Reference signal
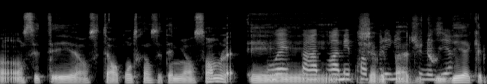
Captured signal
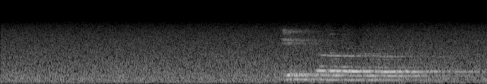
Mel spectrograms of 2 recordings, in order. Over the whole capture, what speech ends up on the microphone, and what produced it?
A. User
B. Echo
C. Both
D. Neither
A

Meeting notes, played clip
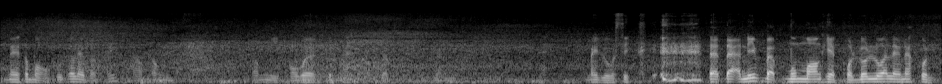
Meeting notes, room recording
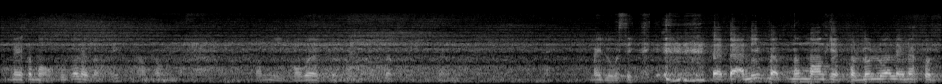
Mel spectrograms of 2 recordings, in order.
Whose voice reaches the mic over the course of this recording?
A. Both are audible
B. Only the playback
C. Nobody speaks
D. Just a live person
B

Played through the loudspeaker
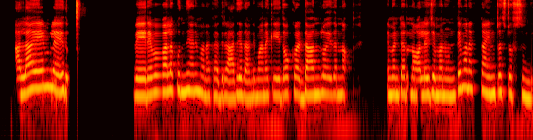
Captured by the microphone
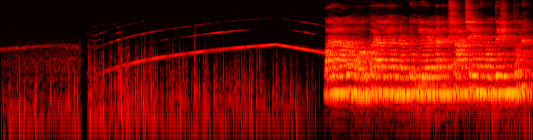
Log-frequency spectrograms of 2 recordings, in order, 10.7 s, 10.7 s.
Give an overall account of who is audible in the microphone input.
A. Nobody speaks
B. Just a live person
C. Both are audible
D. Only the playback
B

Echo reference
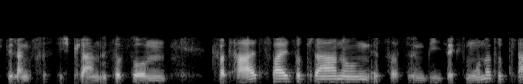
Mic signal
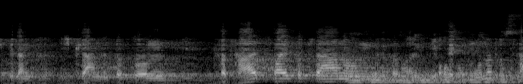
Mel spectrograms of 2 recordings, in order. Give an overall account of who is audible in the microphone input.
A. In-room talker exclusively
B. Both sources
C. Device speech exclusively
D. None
B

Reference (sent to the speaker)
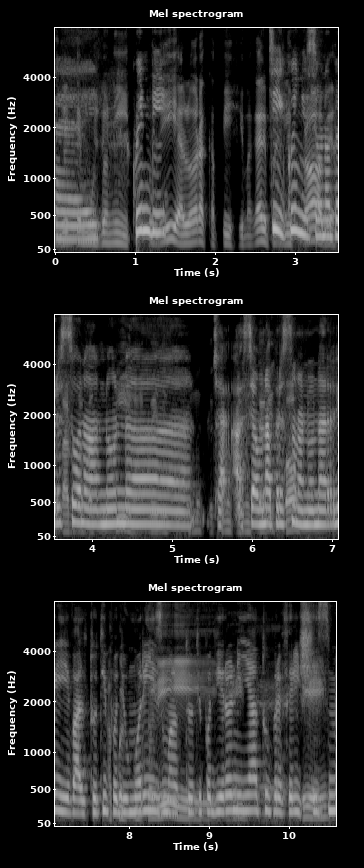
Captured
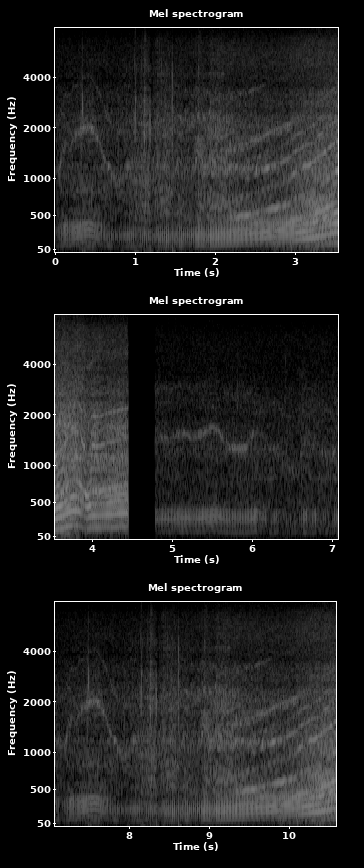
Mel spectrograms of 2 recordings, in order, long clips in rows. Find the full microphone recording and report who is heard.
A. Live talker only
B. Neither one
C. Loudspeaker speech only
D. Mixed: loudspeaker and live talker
B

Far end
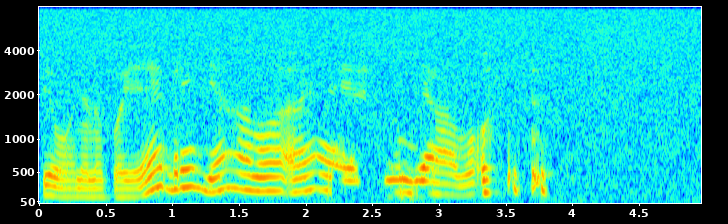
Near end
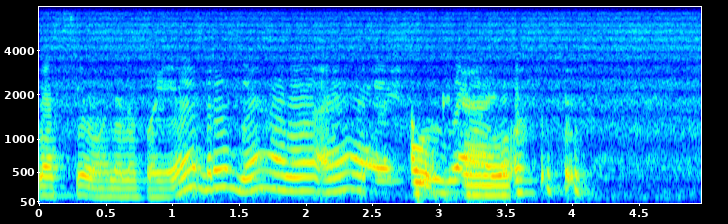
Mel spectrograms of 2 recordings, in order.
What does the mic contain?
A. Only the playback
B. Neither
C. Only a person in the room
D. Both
D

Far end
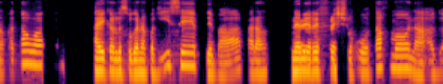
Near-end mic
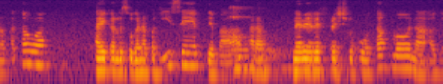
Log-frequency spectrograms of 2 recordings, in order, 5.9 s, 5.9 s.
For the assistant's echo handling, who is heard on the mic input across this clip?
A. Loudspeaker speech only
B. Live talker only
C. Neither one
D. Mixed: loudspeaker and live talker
D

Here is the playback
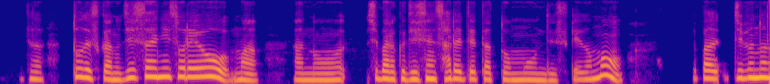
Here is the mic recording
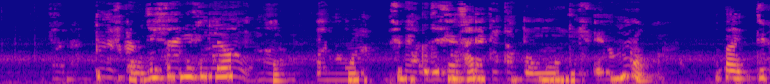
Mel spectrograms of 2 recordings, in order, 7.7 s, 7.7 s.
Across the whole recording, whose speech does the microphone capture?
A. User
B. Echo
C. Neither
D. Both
B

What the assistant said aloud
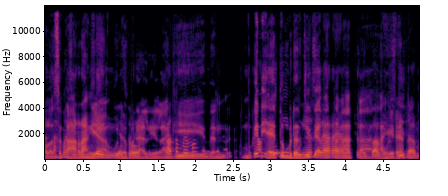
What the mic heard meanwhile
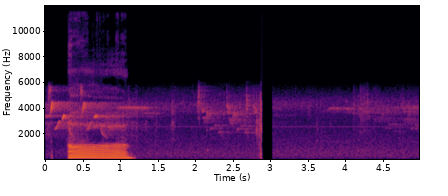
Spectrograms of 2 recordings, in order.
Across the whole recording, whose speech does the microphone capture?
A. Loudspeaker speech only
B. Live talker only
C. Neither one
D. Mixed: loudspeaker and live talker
B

